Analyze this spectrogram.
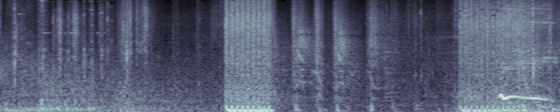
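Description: Footsteps thud quickly on snow in a game.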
